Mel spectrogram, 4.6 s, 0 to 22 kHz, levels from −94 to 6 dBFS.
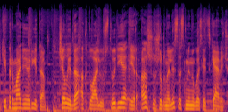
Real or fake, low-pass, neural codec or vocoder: real; 19.8 kHz; none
